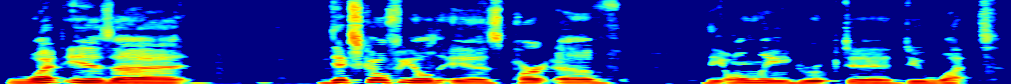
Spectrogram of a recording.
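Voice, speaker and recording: A man's voice: on the high side, fairly even intonation, extremely slow, mellow. A man co-hosting a sports podcast, playful and fond of trivia. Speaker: podcast co-host. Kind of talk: casual chat.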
